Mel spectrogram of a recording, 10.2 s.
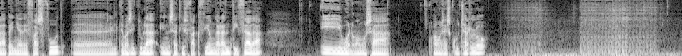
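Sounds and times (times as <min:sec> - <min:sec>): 
speech: 0:00.0 - 0:04.2, 0:04.8 - 0:07.4
power drill or jackhammer drilling: 0:07.6 - 0:10.1.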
